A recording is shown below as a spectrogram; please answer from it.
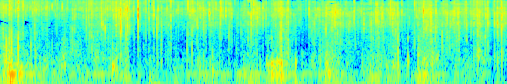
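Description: A small ball of crumpled clear plastic wrap is crinkled by fingertips over the mic, making a steady, dense crackle of sharp, bright crinkles over a low rumbling undertone. The crinkling stays close and continuous for the whole clip, with no clear pauses.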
